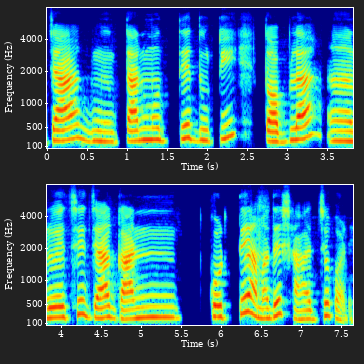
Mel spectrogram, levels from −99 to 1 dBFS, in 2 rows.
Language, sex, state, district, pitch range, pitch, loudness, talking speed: Bengali, female, West Bengal, North 24 Parganas, 205-255 Hz, 225 Hz, -19 LUFS, 110 wpm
